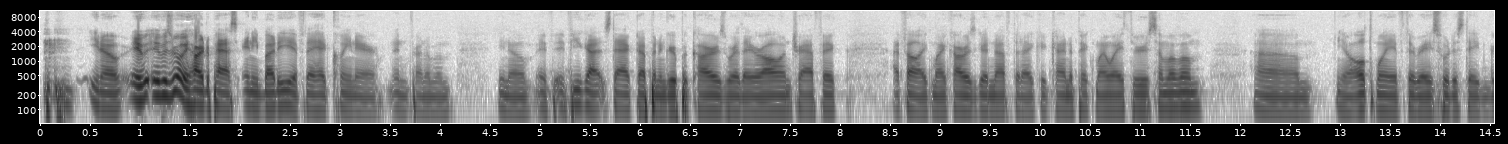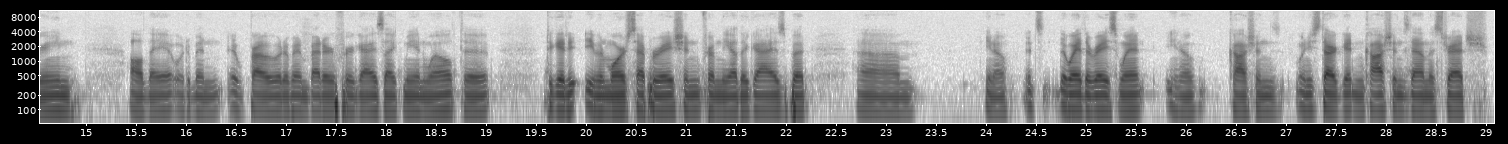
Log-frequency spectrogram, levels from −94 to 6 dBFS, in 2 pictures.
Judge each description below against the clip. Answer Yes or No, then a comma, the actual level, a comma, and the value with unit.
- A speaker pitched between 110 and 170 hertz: No, low, 100 Hz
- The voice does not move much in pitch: Yes, narrow, 1.4 semitones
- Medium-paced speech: No, fast, 245 wpm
